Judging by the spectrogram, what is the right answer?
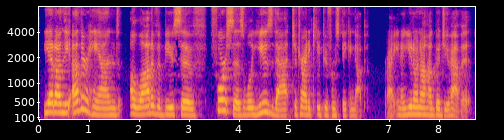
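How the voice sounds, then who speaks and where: A woman's voice: on the low side, warm tone. A woman in her forties giving a talk, telling a personal story in an earnest, reflective way with frequent fillers and restarts. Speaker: guest speaker.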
